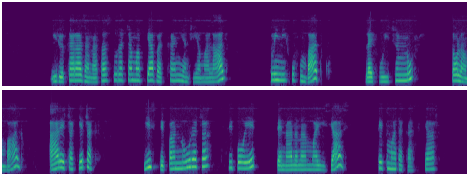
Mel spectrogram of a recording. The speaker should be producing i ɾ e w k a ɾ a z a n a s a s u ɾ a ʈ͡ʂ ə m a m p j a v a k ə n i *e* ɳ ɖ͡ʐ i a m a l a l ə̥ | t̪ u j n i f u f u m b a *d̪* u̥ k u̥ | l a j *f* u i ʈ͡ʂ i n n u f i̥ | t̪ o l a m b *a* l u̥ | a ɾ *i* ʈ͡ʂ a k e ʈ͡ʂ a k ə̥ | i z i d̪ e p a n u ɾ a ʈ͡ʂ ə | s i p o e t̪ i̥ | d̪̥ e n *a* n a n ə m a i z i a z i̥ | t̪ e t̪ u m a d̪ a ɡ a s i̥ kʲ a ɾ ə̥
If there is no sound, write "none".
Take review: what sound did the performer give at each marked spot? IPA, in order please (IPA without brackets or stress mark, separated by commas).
a, d̪, v, a, e, a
